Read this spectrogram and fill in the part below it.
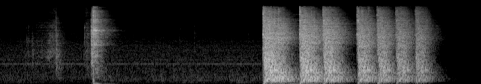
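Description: RAP4 Shogun paintball marker running on a remote air line fires a quick burst of about seven loud, crisp pops in close succession, after a couple of softer clicks from cocking and handling.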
